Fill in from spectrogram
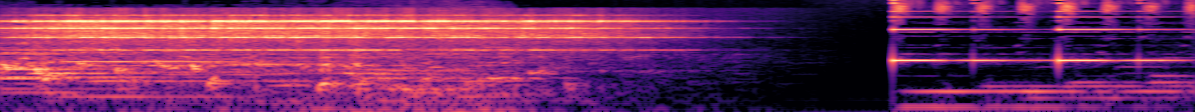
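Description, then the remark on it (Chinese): A school bell rings loudly and steadily for a few seconds to mark the end of class, then stops; after a short silence, a brighter chime-like ding sounds twice with a lingering tone. “艾米走到黑板前面，蹲下，开始擦水，一直擦到下课铃响起来。”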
